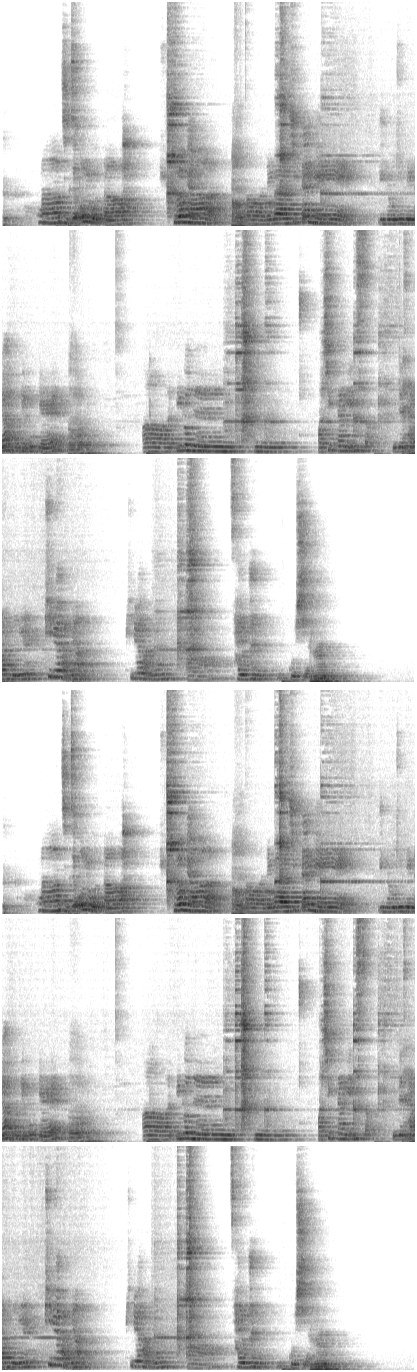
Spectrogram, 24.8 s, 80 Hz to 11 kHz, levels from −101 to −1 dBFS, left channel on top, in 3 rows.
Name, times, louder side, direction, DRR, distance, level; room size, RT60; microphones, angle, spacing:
voice 1, 0.7-2.5 3.2-4.3 4.8-7.0 7.5-9.4 11.1-12.9 13.3-14.1 14.6-15.6 16.1-18.2 19.1-19.8 20.2-20.9 21.2-22.7, right 1 dB, 20° right, -4 dB, 0.5 m, -29 dB
sound 1, 3.3-3.7 5.4-5.7 6.3-8.1 12.7-13.7 14.6-15.5 15.8-17.7 19.5-20.5, right 4 dB, 65° right, 0.5 m, -34 dB
voice 2, 4.6-4.9 9.6-10.1 11.1-11.2 16.3-16.5 22.7-23.1, left 1 dB, 35° left, 3 dB, 0.4 m, -29 dB
4.2 x 2.6 x 2.8 m, 1.1 s
head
